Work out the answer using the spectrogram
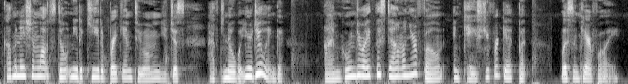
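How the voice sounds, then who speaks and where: A woman's voice: mid-range voice, lively intonation, normal speed, warm tone, natural voice. A woman voices a sassy young female troublemaker in an audio roleplay, with a mid-range voice. She is bossy and teasing, sure of herself, and speaks right to the listener in a very dry, echo-free recording. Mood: confident, instructing. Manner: snarky, bossy, teasing, self-assured. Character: sassy rebellious mean girl, cocky young troublemaker.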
